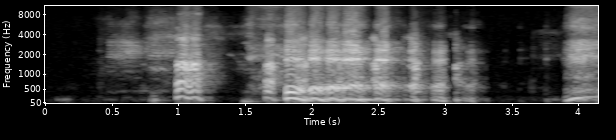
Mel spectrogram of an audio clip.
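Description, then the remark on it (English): A cat meows loudly, a short call followed by a long, drawn-out wavering yowl with a few choppy bursts, then another meow starting after a brief pause. “Why don't you, as our cat chimes in, why don't you tell everyone your story?”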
